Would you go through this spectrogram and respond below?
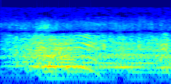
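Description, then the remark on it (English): The motors of an airplane running into a rainstorm roar in a continuous low, buzzing drone with a faintly uneven, sputtering edge, holding at a fairly steady loudness throughout. “Listen to those motors.”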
